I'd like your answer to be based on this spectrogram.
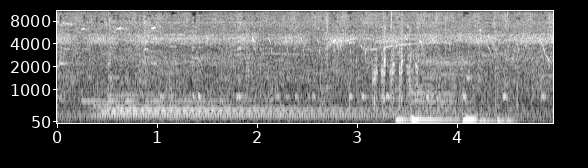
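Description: Goats bleat twice near the end, loud and close, over a steady low drone and background hum.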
